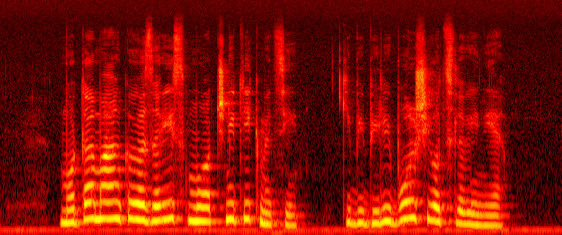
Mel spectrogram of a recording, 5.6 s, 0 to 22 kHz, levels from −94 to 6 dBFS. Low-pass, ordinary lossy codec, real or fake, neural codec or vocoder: none; none; real; none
